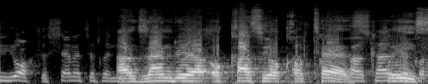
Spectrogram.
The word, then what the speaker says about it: Alexandria Ocasio-Cortez: And I remember Alexander Cortez in New York, the senator for New Alexandria Ocasio-Cortez.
